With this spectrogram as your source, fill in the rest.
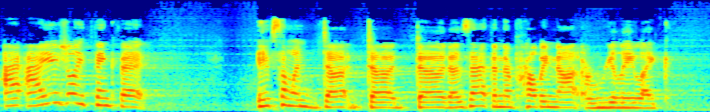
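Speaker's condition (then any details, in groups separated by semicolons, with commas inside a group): Stuttering; therapy over past 3 years: fluency shaping, stuttering modification, voluntary stuttering, subway talks with strangers; stutters at times; repeated sounds, repeated words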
